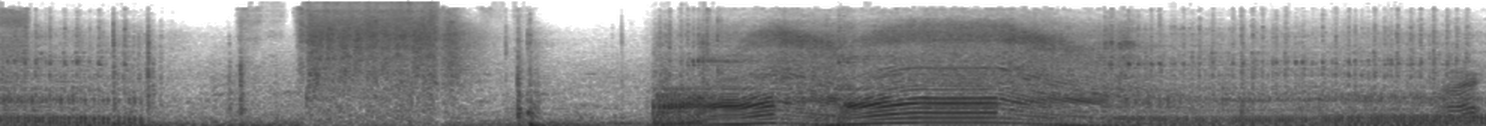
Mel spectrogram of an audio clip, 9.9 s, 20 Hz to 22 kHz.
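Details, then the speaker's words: Husqvarna 525L two-stroke trimmer after repair, air filter refitted: fires after handling, revs up and down cleanly and settles to an even buzz; normal running. "Sounds good. Now we'll come down here to the end. Grease her up. Should be ready to go home."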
